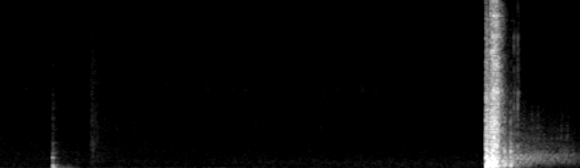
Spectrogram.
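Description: Two gunshots from personal weapons training, fired prone: a sharp nearby crack, a faint second report soon after, then a long quiet pause before a loud shot with a ringing decay.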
